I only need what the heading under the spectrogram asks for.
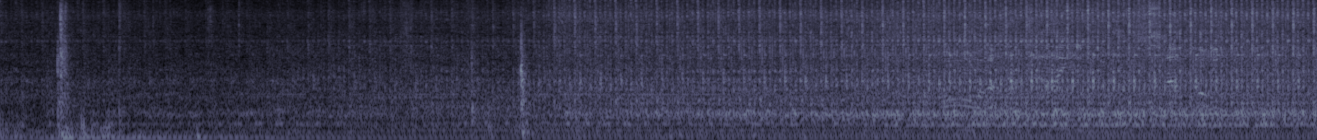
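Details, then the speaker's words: High-mileage Range Rover Evoque diesel at idle: steady tick-over with low whirring rotating drone; owner suspects auxiliary belt area, tensioner seen not moving, alternator belt perished; rotating noise at idle. "the noise that I'm talking about other than tires that we haven't replaced yet is that rotating noise you hear that noise"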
